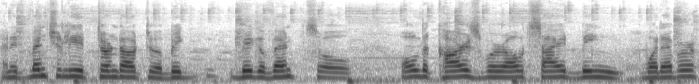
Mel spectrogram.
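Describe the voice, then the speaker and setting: Music plays in the background as a man with a high pitch talks at a fairly quick pace in a monotone, flat intonation. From India (Calcutta), Armenian parents. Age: 70s. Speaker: cricket fan. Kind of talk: casual interview. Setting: outdoors at stadium with crowd. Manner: halting.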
